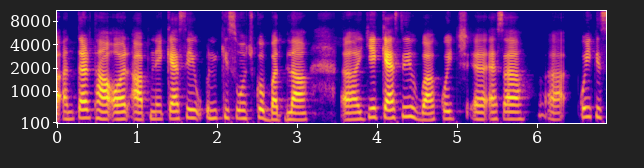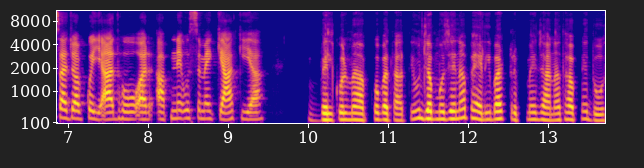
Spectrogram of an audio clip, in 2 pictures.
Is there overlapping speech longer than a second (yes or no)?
no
